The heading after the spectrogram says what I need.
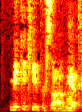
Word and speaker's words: Kiprusoff: That's not how I pronounce his name, but Krisipov? Mika Kiprusoff, yeah, Okay.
